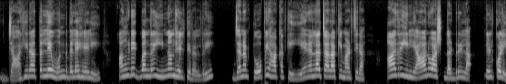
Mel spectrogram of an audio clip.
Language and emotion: Kannada, angry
